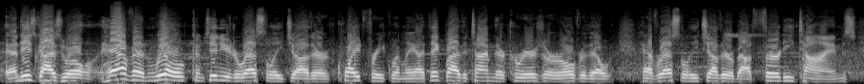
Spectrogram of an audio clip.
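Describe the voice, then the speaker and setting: An older man with a fairly high voice calls wrestling on the radio. He talks in a halting, conversational manner, and there is clear venue noise all around him. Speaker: play-by-play wrestling commentator, former wrestler and referee. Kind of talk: live radio sports commentary with casual banter. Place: indoor sports arena. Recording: noisy live arena broadcast. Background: loud venue noise.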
